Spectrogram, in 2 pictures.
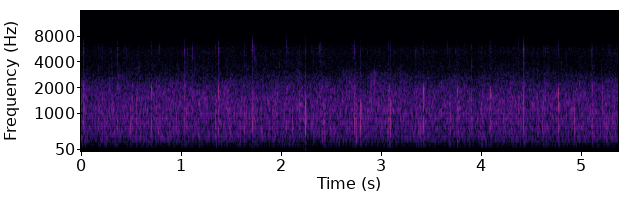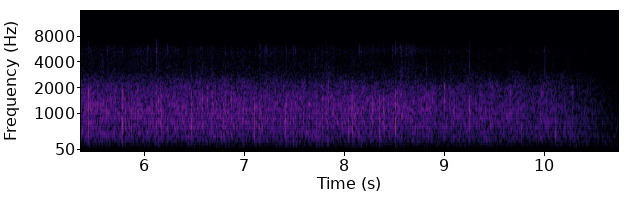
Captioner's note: applause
